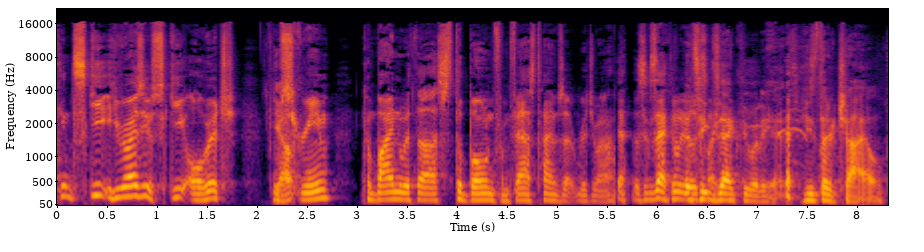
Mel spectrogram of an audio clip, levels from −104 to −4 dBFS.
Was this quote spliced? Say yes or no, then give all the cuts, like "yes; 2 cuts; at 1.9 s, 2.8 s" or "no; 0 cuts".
yes; 1 cut; at 5.6 s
